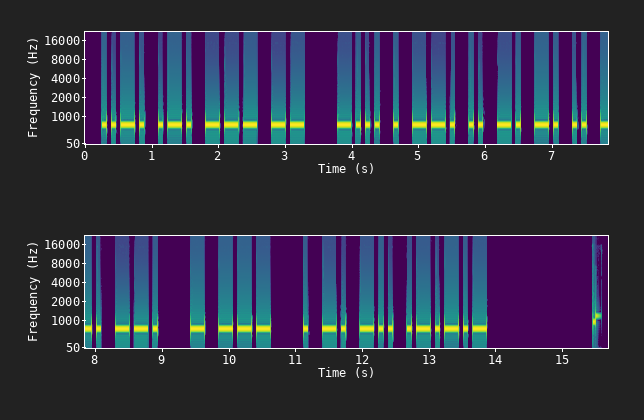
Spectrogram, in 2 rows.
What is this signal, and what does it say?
Morse code, heard as a keyed tone, about 17 wpm, 700 Hz. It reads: FROM BEGINNING TO END.
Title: Sentences from Top 1000 Words - Review Part 5 - 17wpm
